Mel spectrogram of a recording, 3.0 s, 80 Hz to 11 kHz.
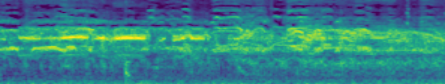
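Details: Common terns at a nesting colony in Atlit, Israel, on 10 June 2010: a dense, continuous chorus of harsh, overlapping calls, with no single bird standing out.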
